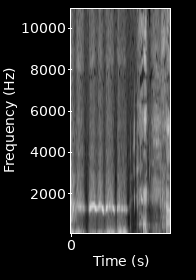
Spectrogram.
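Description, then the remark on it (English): Someone whistles a short, jaunty tune, a bright steady melody over rhythmic low thumps for about a second, before the whistling stops and a voice begins talking. “Just a jaunty tune. Just working away, ain't it?”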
